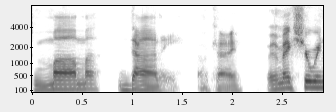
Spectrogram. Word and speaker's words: Mamdani: So anyway, this is the guy right here, Zoron Manni. So it's Say it right because I've been getting it wrong the whole time. It's Mama Donnie.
